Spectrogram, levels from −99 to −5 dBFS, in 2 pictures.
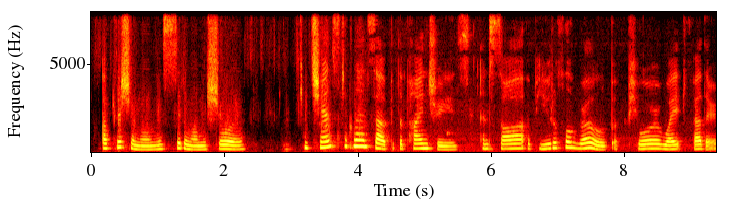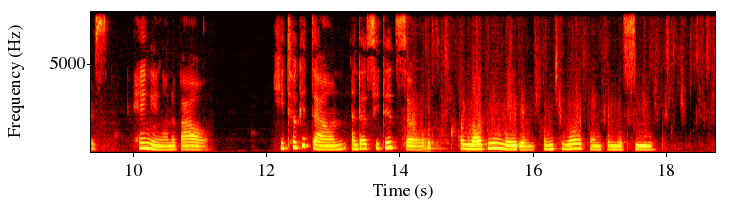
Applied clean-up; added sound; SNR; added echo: neural separator model SepFormer DNS4.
